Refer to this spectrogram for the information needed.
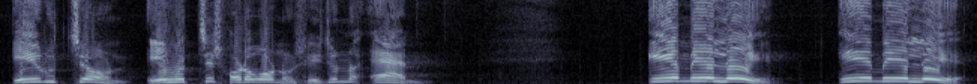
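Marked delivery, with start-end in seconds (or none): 4.3-6.4 teacher sounding out MLA. Shown as a demonstration. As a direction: voice এমএলএ clearly so the এ comes first. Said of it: "আবার এ আসছে".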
